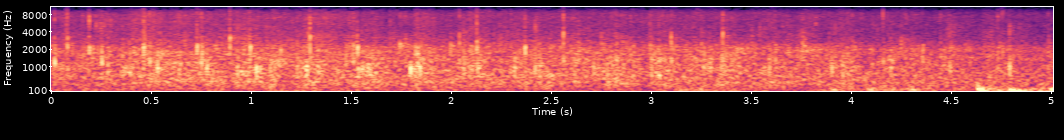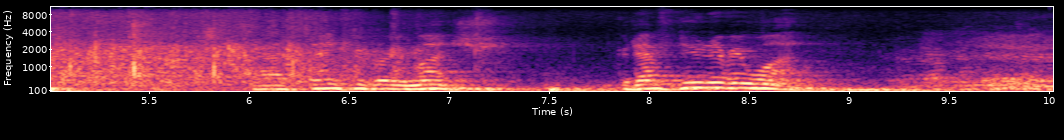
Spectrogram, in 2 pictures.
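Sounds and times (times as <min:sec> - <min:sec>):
audience applauding: 0:00.0 - 0:07.3.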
